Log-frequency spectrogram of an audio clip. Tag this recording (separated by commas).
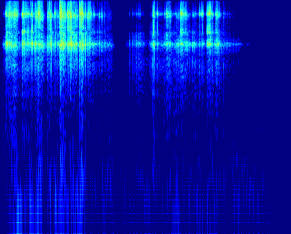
Rattle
